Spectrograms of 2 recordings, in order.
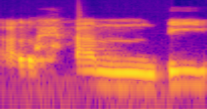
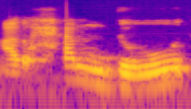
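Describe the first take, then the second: First: The word ends with an i vowel. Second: The word ends with a u vowel. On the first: The speaker calls it wrong. "tetapi dibaca alhamdi" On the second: The speaker calls it right. "walaupun alhamdu"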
